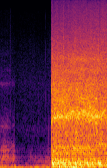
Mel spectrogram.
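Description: A sudden loud rushing, roaring noise starts about a second in, after a faint, quiet first second. It is a sound effect laid under the animated flaming title card.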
